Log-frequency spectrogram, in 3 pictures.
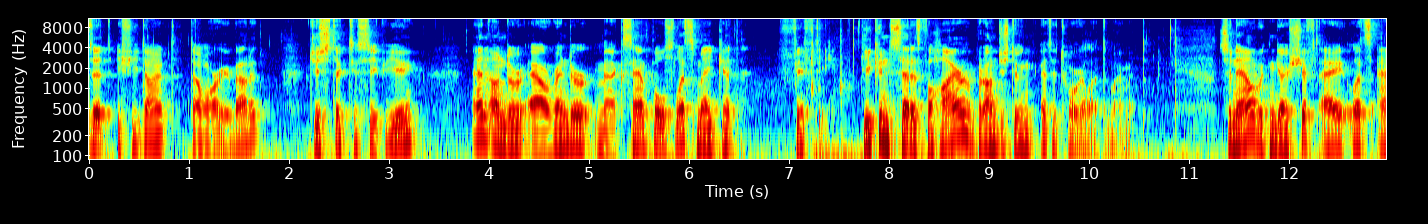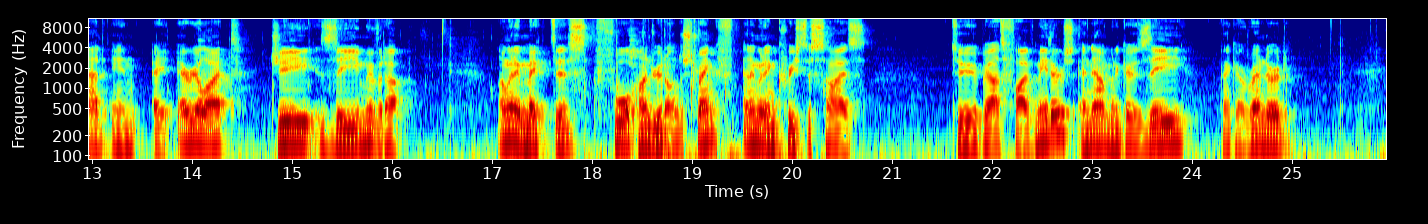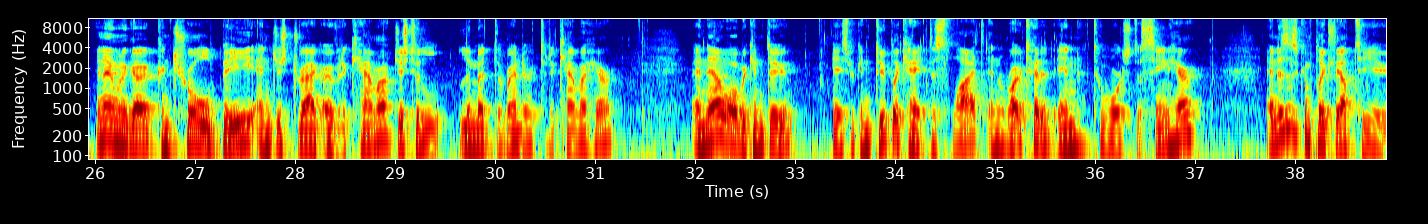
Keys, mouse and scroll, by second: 12.0 shift+a, 14.7 g, 16.1-17.6 drag, 17.6-26.6 middle drag, 18.6 0, 23.2 z, 27.0 ctrl+b, 33.2 shift+d, 34.0-38.9 right drag, 34.2 r, 35.6 KP_0, 37.9 shift+d.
